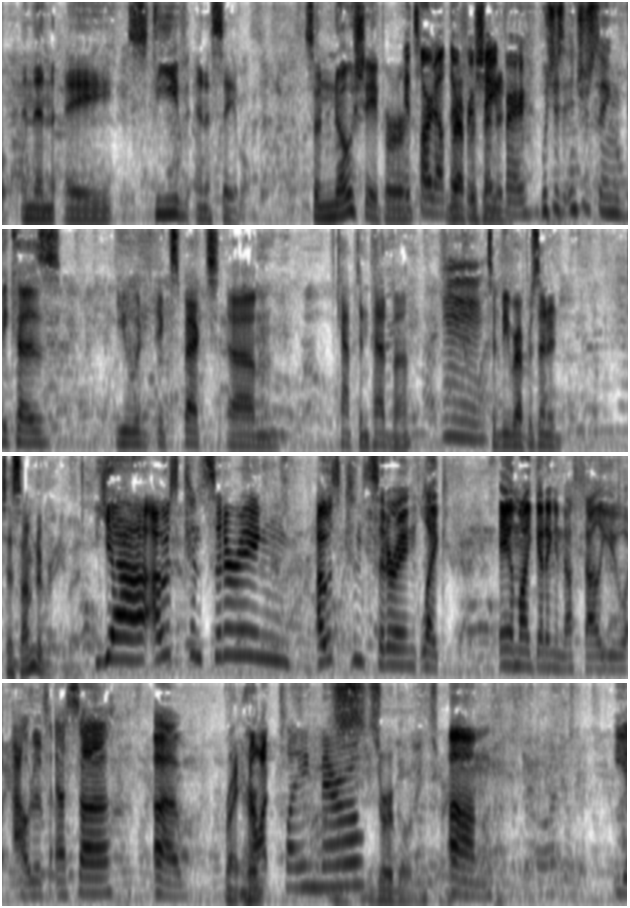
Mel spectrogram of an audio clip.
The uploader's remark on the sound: Interviews from Startup Tournament #2. Brought the mics to their second Startup Tournament they organized in Derry, New Hampshire at Midgard Hobbies and Games.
